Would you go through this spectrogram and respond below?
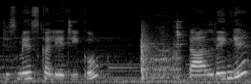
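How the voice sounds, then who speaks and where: Calm woman explaining a recipe. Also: high-pitched, normal speed, gravelly. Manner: calm, explanatory, with small hesitations. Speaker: cooking channel host. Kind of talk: step-by-step recipe instruction. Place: home kitchen at a gas stove. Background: background music.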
